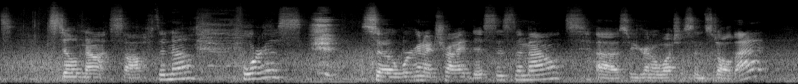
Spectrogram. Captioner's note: laugh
